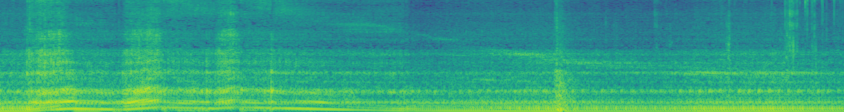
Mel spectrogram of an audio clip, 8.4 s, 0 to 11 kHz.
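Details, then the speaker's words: Nissan S14 after new exhaust gaskets and rewelded joints, leak fixed: a few clean blips rising and falling smoothly, then an even idle with no puffing or ticking; normal sealed exhaust note. "So yeah, I fixed up all the welds, fixed up everything. And yeah, now the car's good. Sounds good."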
